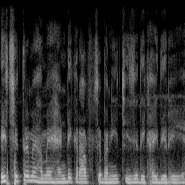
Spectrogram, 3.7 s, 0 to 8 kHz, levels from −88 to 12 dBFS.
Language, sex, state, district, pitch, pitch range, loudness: Hindi, male, Bihar, Sitamarhi, 140 Hz, 135-155 Hz, -19 LUFS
